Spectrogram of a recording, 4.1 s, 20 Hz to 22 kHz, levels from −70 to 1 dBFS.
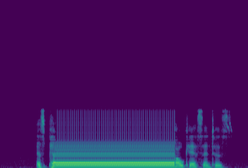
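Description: Speech with a system hang loop from 0.96 to 2.91 s: a 32 ms buffer repeats 61 times, giving a 31.2 Hz buzz, which fits a 512-sample buffer. The waveform shows one identical segment tiling, and the spectrogram shows even vertical stripes.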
